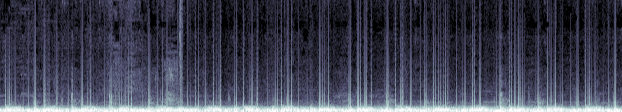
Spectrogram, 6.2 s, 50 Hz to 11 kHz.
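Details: Rapid whooshing pulsations around 150–160 a minute recorded with a table-type fetal Doppler, consistent with fetal heart sounds.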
